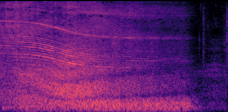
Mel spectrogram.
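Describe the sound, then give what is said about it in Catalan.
An airplane flies past with a broad roar and a high whine that slowly drops in pitch, used as a transition effect. The roar swells, holds, then fades quickly near the end. “I ara sí, feta la llegenda, Jaume, agafant l'avió des de la Vall d'Aran i tornem a l'estudi d'Ivetra Ràdio.”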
